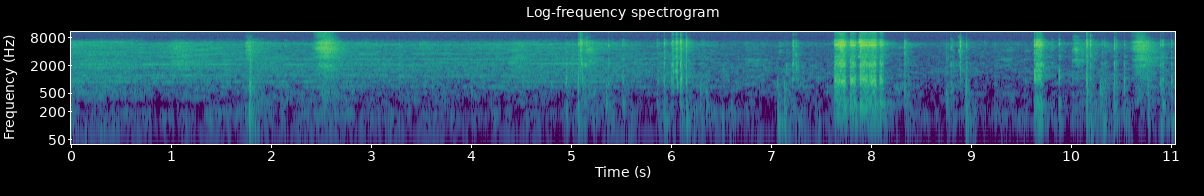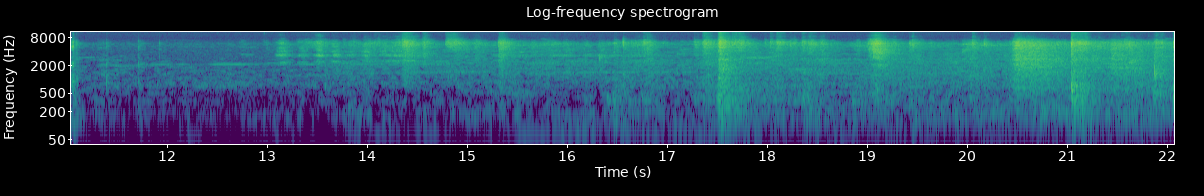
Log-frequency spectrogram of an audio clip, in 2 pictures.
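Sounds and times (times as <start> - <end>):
rustling scrape: 20.4 - 21.8.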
